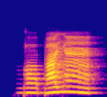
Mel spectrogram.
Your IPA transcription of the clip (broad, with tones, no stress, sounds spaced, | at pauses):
ɡ ɔ˨ b a˨˦ j ɛ̃˦˨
